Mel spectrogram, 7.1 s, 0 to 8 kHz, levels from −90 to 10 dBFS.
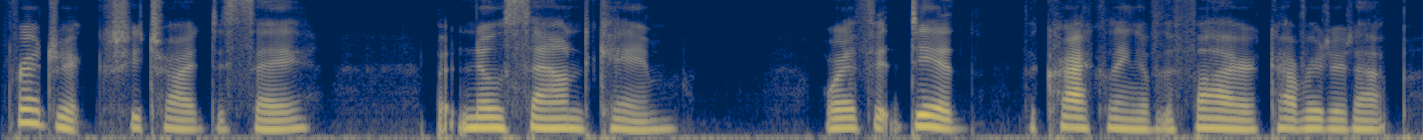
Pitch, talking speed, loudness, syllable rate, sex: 165 Hz, 175 wpm, -19 LUFS, 4.8 syllables/s, female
